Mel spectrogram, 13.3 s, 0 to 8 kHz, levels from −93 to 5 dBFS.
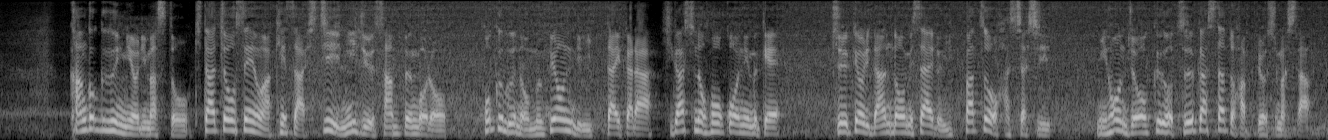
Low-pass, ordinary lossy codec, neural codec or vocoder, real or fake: none; none; codec, 16 kHz, 16 kbps, FunCodec, trained on LibriTTS, 50 frames a second; fake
